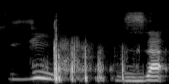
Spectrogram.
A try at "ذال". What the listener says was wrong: This is not zal, it's dhal. Dhal.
